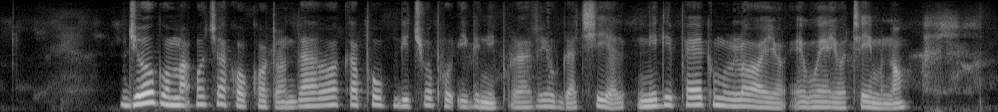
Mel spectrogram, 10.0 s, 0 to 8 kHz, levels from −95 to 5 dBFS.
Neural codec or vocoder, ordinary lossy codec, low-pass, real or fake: codec, 16 kHz, 0.8 kbps, ZipCodec; none; none; fake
